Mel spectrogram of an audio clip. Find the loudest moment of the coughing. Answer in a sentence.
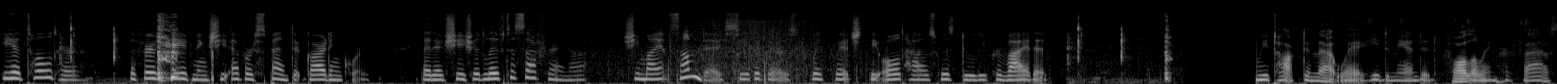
The loudest moment of the coughing is at 2 seconds.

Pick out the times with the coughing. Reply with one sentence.
The coughing can be heard from 0.6 to 2.1 s and from 10.7 to 11.8 s.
